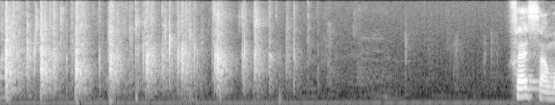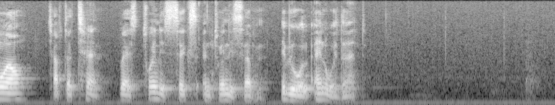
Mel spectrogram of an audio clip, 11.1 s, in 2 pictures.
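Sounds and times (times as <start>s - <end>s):
audience clapping: 0.0s - 3.4s
speech: 5.2s - 9.2s.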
